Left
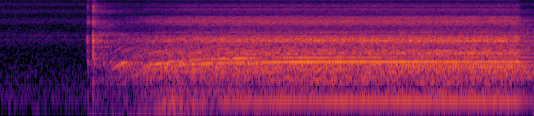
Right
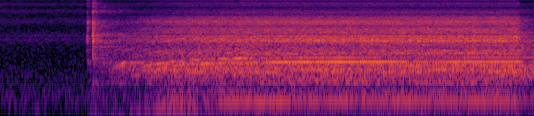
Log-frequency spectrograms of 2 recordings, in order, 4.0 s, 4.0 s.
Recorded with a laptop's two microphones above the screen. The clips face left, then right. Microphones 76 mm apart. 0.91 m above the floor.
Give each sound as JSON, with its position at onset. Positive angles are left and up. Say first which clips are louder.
{"t": 0.7, "sound": "a hair dryer", "louder": "left 3 dB", "side_deg": 25, "distance_m": 1.0}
